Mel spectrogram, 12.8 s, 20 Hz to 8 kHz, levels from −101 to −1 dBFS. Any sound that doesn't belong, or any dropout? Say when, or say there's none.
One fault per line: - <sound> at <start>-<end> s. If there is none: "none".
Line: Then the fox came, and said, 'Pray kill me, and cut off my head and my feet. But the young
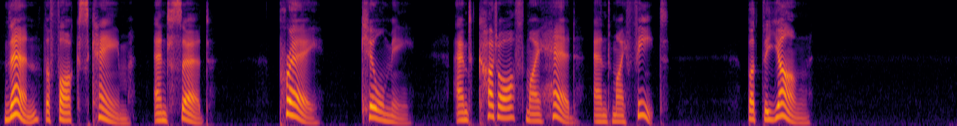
none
